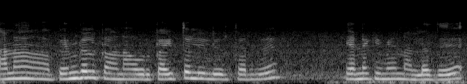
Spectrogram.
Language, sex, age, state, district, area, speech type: Tamil, female, 60+, Tamil Nadu, Tiruchirappalli, rural, spontaneous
